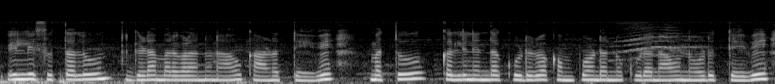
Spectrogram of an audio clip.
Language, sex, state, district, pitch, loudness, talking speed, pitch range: Kannada, female, Karnataka, Koppal, 210 Hz, -15 LUFS, 110 wpm, 200-225 Hz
